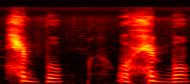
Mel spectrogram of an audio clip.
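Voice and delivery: teacher whispers the word উহিব্বু, unvoiced; whispered. Shown as a demonstration. Teacher to students, whispering উহিব্বু as a demo. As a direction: breathe উহিব্বু out with no voice. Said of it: "পরের বায়ে পেশ বু".

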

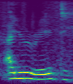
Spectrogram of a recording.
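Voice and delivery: ordinary delivery

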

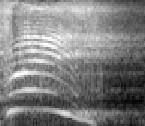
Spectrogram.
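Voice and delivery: very high, long angry shout; angry auctioneer. Acted. Angry auctioneer closing the sale, high angry shout. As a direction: cry out the final count. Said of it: "He was angry now".

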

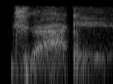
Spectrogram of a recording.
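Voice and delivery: breathy unvoiced ghost whisper of a name. Ghost on the recorder whispering its name to the man.

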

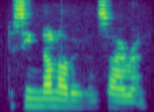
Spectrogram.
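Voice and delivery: usual speaking voice

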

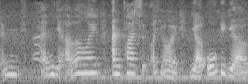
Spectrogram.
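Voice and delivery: soft, slow, syrupy husband voice; mock sweet husband. Husband offering milk to his wife, mock sweet cooing. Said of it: "Nói chuyện này".

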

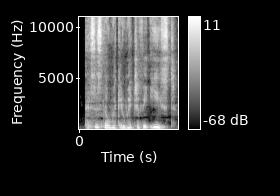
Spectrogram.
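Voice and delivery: breathless whisper; a hushed warning whisper. A narrator's reading. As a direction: whisper it close and secret. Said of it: "Franzella whispered".

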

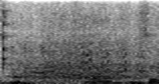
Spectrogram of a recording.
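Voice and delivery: ordinary talk

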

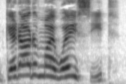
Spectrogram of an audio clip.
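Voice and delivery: high, loud barked order; exasperated yell. Pretend. Player orders the seat aside, exasperated yell. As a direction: shout it at an obstacle. Yells at obstacle.

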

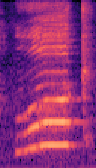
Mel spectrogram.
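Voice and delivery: high, loud scream of alarm. A narrator's reading. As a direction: scream it out to warn everyone. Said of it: "screamed Fern".

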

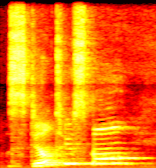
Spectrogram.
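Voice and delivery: squeaky high, disbelieving question; high incredulous still too small. Acted. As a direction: ask it in high-pitched disbelief. Refrain asked in disbelief.

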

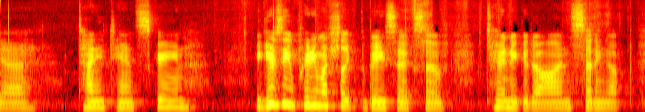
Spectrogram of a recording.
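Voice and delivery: ordinary talk, nothing marked

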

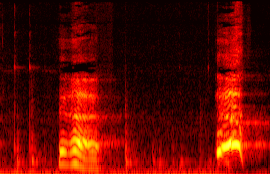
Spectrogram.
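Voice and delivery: high, loud scared squeal; frightened yelp. Real, not acted. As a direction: yelp as the bug might move. Frightened while nudging the bug.

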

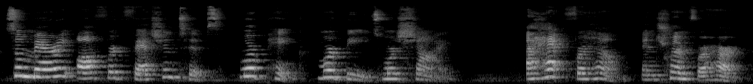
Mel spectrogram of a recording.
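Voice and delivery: lively, sing-song picture-book reading; reading to children. Acted. Teacher reading a rhyming picture book to her class, lively storytelling. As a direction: bring the rhymes alive for little listeners.

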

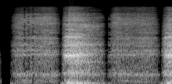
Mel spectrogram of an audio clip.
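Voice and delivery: big exasperated groan; loud anguished groan. Real, not acted. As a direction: groan loudly in despair. Loud groan after loss.

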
